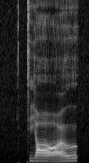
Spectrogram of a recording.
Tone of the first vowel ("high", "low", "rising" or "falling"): low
